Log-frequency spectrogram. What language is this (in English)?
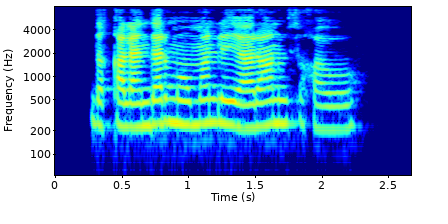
Pashto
